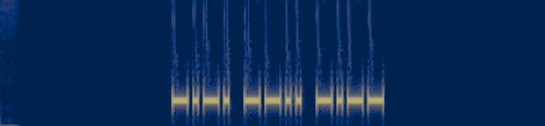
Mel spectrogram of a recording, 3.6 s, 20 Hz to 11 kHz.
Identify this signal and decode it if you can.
Morse code, heard as a keyed tone, about 36 wpm, 700 Hz. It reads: CZY
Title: USA Call Sign Postfixes - 3 Letters 35wpm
